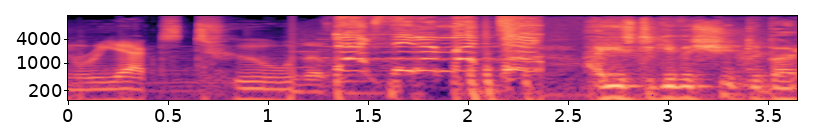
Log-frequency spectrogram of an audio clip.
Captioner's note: chipmunked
